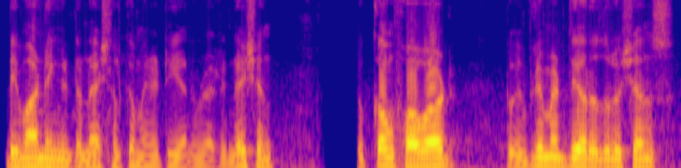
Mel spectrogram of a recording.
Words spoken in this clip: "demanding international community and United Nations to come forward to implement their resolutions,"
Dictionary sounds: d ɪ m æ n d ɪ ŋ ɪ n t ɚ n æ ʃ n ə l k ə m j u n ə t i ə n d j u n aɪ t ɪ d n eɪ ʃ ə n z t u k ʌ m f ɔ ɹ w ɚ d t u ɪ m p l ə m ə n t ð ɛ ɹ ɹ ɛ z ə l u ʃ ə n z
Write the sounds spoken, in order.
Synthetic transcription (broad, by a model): d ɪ m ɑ n d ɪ ŋ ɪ n t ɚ n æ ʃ n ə l k ə m j u n ə t i ə n d j u n aɪ t ɪ d n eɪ ʃ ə n t u k ʌ m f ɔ ɹ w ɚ d t u ɪ m p l ə m ə n t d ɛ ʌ ɹ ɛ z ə l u ʃ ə n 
